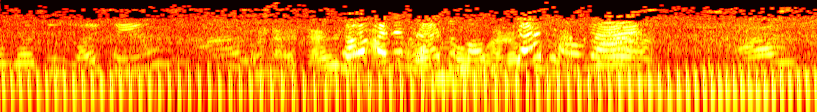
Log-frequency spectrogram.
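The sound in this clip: A motorbike engine chugs with a steady, low pulsing rumble as the bike is turned around, while people talk loudly over it.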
